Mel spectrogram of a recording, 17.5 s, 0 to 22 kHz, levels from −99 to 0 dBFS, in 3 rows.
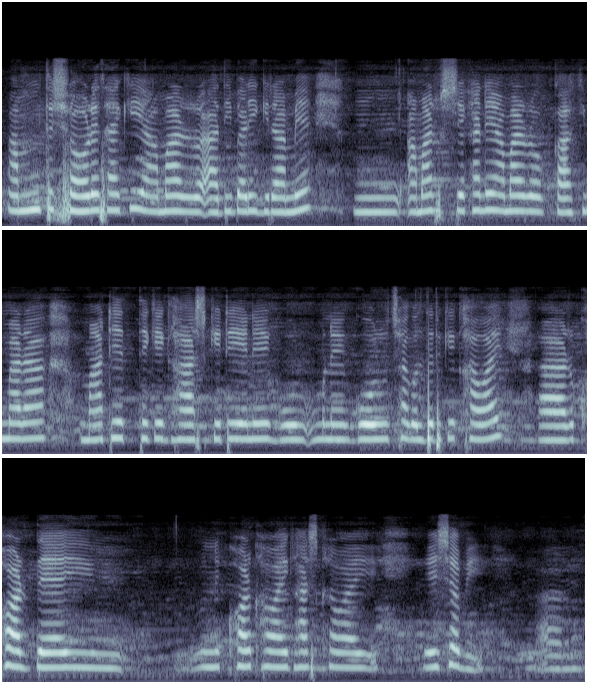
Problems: constant background noise, background conversations at intervals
